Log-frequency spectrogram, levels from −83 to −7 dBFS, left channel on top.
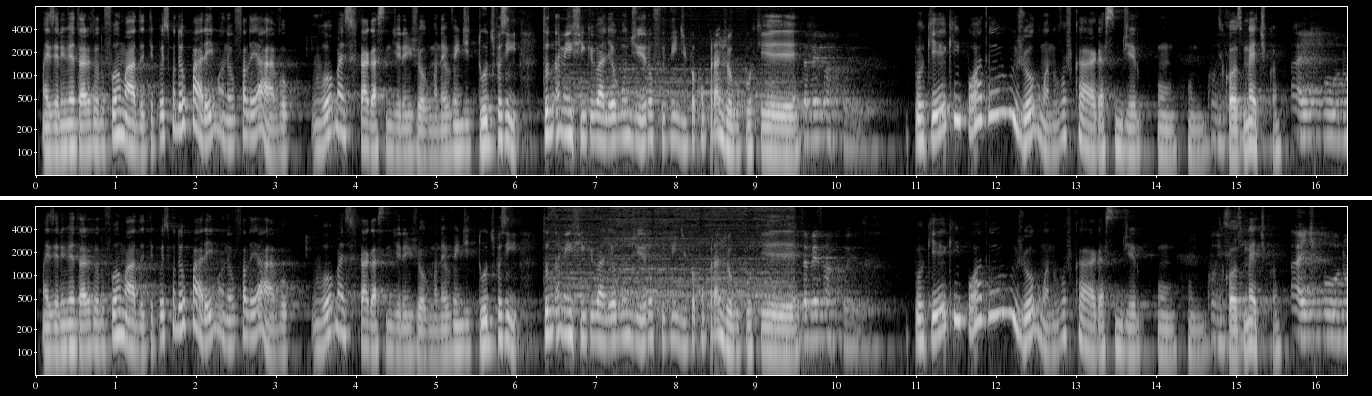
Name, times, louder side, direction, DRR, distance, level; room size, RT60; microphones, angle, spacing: voice 1, 0.1-3.2 3.4-9.5 11.0-15.6, left 2 dB, 40° left, 18 dB, 0.7 m, -28 dB
sound 1, 6.4-9.8, right 2 dB, 45° right, 1.2 m, -41 dB
voice 2, 9.5-10.4 14.6-15.2 15.7-16.3, right 1 dB, 90° right, 4 dB, 4.8 m, -35 dB
22.0 x 17.0 x 8.9 m, 1.2 s
head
